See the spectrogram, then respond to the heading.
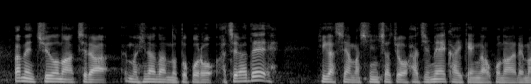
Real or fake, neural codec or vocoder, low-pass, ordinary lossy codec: fake; codec, 16 kHz, 4 kbps, FreqCodec, larger model; 7.2 kHz; none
